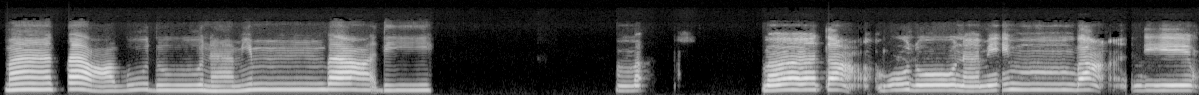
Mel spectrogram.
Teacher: huruf ainnya harus mengalir suaranya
